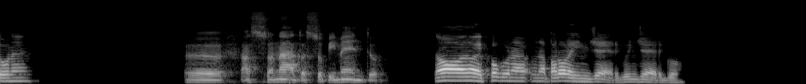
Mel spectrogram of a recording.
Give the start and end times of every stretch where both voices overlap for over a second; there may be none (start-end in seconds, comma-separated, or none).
none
